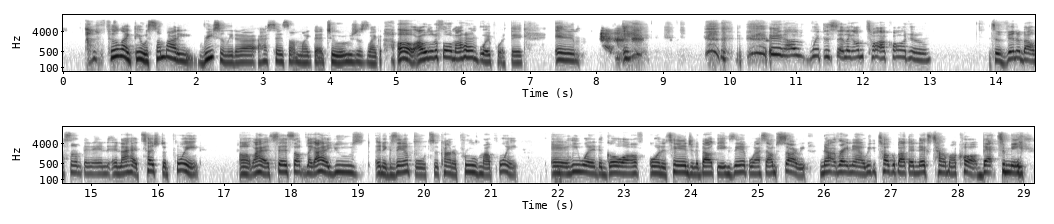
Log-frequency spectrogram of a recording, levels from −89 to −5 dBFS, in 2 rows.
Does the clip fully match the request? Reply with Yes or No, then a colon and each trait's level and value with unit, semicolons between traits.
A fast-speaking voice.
Yes: fast, 210 wpm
